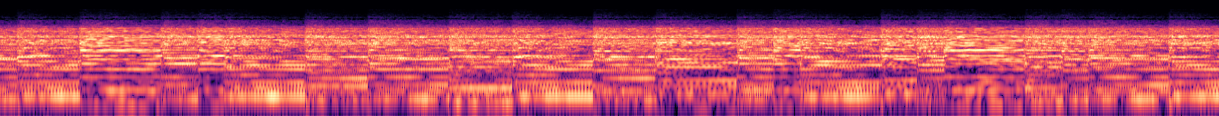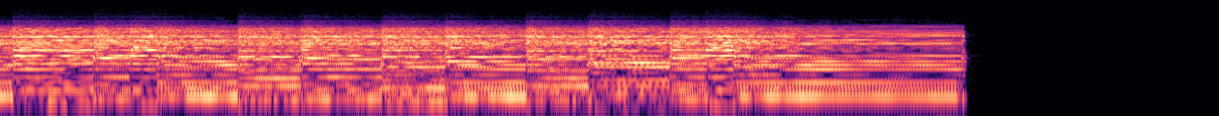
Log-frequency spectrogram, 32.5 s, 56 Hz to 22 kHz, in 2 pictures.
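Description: Programmed guitar part played back alone on sampled virtual guitars, Three-Body Tech Heavier 7 Strings distorted electric guitar layered with MusicLab RealEight, playing sustained chords that change every beat or two. It stops abruptly near the end.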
